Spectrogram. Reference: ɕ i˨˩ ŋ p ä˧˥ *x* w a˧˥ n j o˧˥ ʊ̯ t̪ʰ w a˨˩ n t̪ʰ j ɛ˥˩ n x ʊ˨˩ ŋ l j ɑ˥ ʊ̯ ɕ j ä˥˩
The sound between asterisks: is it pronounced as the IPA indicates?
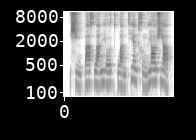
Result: yes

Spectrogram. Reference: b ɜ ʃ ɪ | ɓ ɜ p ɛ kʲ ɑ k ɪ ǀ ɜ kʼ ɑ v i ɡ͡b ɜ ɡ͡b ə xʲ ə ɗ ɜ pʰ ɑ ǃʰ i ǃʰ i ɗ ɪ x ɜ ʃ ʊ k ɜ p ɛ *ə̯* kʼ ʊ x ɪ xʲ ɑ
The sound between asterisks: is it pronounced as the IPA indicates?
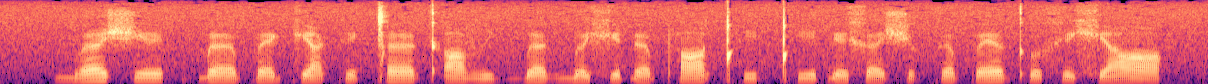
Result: yes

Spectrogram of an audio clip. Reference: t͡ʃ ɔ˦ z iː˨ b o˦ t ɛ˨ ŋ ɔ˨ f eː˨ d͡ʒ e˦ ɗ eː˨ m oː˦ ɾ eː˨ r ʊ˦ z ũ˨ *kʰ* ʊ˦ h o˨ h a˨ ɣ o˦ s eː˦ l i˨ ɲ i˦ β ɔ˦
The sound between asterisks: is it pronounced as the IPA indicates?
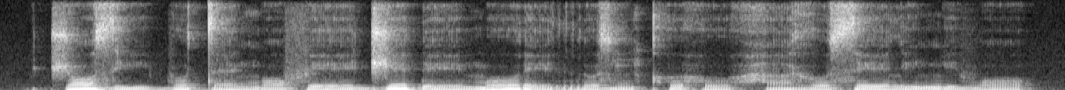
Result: yes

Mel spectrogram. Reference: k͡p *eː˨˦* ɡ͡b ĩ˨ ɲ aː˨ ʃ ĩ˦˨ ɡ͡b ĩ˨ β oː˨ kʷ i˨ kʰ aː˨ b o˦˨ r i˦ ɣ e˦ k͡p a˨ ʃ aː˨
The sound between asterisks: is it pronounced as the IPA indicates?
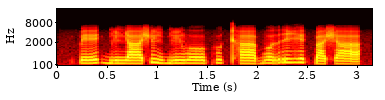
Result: yes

